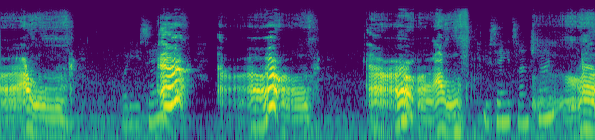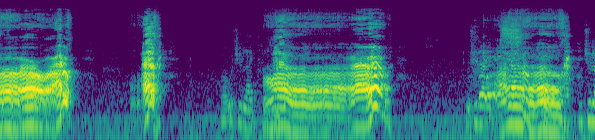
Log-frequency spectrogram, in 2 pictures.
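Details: Hungry pet Norwich Terrier, the red one of two, 'talking' to demand lunch: long wobbling, warbling growl-moans rising and falling in bursts every few seconds, answering a person's coaxing questions between outbursts.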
